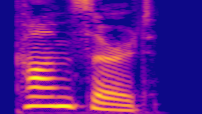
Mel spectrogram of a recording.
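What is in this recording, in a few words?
"concert", English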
